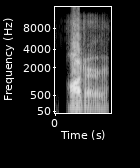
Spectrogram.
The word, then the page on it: otter: American English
